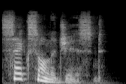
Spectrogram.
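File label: "sexologist", British English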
